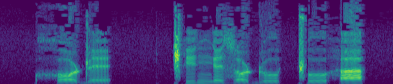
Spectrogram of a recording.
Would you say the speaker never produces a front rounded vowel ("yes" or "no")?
yes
